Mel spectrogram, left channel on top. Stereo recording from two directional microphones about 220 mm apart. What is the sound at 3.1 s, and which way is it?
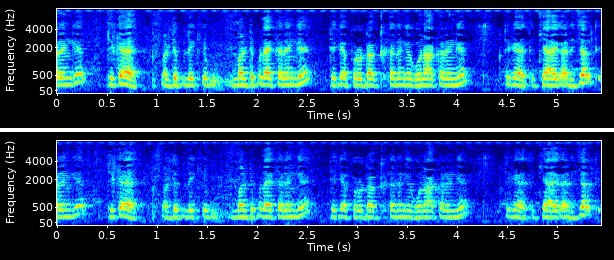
Speech, 45° left (ahead or behind).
